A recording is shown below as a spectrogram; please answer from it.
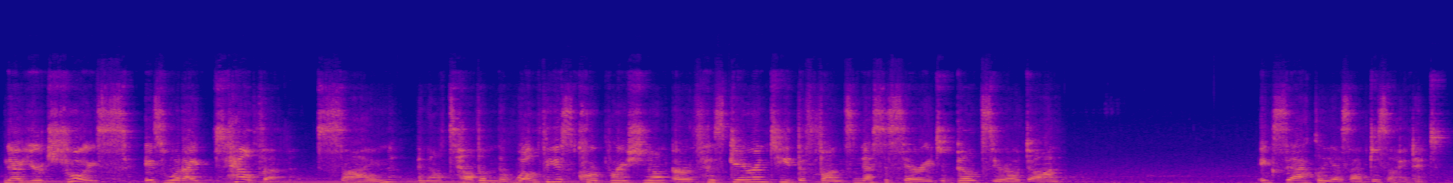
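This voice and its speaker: An actress playing a commanding, uncompromising female scientist in a video game, cold, deliberate and cutting. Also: mid-range voice, background noise, lightly acted. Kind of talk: dramatic video game acting.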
